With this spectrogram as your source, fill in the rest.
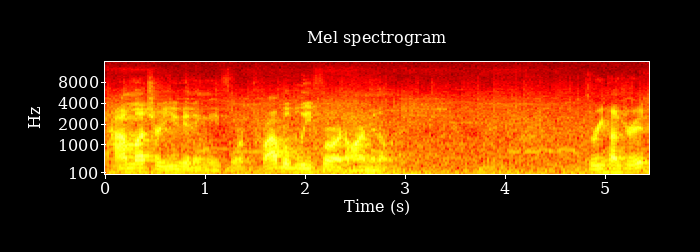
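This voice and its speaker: A man's voice: fairly low pitch, moderate pace, over music. A man casually commenting on his own mobile game run, talking to himself and his viewers as he plays. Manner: chatty, mutters to himself, bursts loud at big hits. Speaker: gaming channel host.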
